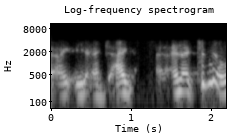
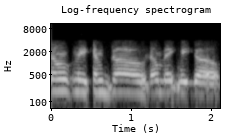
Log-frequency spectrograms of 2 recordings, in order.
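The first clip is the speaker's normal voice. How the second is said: mock, imitated pleading, begging tone; 3 semitones higher than usual. Retelling how you begged your aunt, retelling a pleading request. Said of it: "I begged my aunt".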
